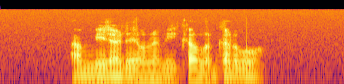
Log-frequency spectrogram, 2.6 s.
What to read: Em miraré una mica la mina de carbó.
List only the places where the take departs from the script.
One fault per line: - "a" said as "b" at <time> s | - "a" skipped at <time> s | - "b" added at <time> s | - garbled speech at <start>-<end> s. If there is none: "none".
- "mina" skipped at 1.6 s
